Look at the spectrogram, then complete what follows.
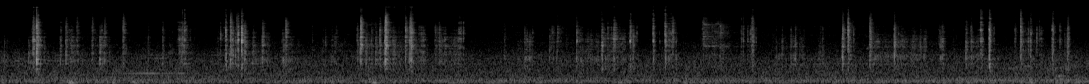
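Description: Irregular light metallic clicks and taps of a solar ground mount's pivot plate and T-bolts being shifted and seated in an aluminum rail channel, coming in small clusters.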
